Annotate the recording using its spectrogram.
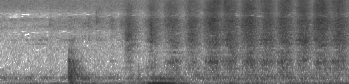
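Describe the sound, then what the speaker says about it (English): A wooden model aircraft part for a slow-fly Spitfire build is sanded flat, a single sharp tap followed by steady back-and-forth rubbing strokes, close and fairly loud with no voices. "This needs to be sanded flat,"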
